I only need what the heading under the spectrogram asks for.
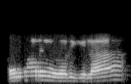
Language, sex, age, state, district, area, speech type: Tamil, female, 45-60, Tamil Nadu, Nagapattinam, rural, conversation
